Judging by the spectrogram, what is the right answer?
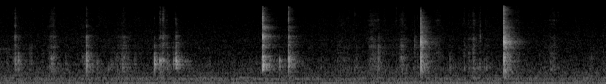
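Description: A handful of light, irregularly spaced clicks from a small screwdriver and screw being worked into a mounting hole of a 2.5-inch solid state drive's metal casing. The screw is not catching, which he takes for a possibly stripped thread in the drive's casing.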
